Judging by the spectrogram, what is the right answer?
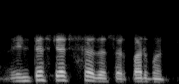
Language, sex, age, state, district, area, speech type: Kannada, male, 18-30, Karnataka, Yadgir, urban, conversation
